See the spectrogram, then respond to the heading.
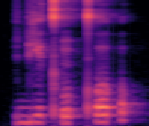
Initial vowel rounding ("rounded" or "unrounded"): unrounded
